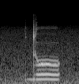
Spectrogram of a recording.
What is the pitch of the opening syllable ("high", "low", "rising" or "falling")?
high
